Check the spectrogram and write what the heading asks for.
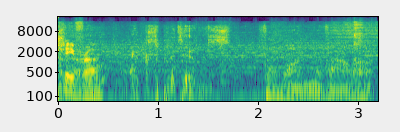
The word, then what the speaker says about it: Siofra: Every time I look at Siofra, I'm probably just going to say Siofra. I'll try to remember it's Shifra.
